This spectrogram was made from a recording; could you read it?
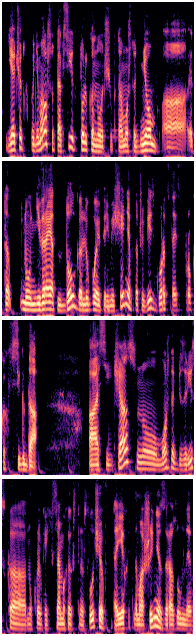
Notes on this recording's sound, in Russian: Это запись эфира в Клабхаусе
